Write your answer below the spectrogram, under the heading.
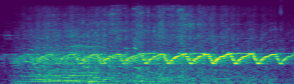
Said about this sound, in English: Hear the sound of sirens as paramedics ran with empty stretchers toward people injured after a Palestinian crashed his car into a bus stop in one neighborhood of Jerusalem last week.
